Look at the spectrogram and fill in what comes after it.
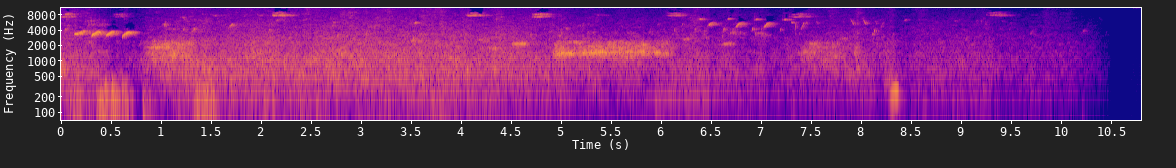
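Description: Small birds chirping, a few quick high chirps and twitters over a steady outdoor background hiss, which fades out near the end.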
